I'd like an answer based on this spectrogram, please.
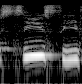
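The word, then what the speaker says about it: tsetse: इसका वॉक बंटी है सी सी फ्लाइट ऐसे लिखा जाता है उसे सी फ्लाइट जब प्रोनाउंस करते हैं तो टी साइलेंट साइलेंस हो जाता है सी सी मक्खी और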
